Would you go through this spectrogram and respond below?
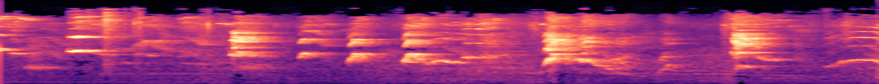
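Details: A Shih Tzu at the groomers on its first visit, giving short high yips and barks in bursts about every second or so, with a woman talking softly to it between the calls.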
